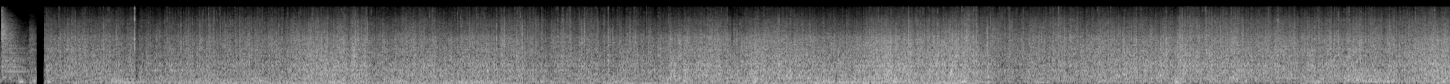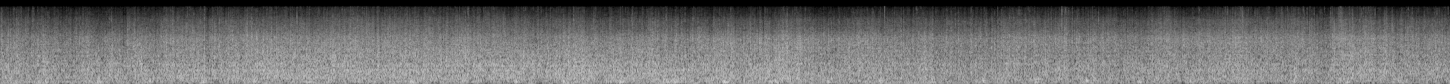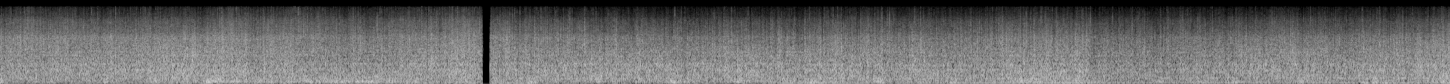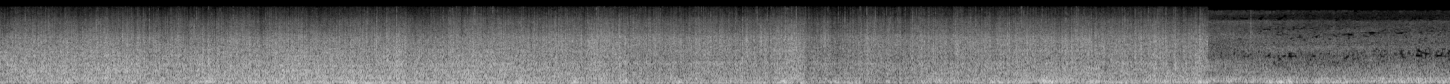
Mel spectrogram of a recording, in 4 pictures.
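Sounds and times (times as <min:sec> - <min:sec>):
heavy rain on car windscreen: 0:00.0 - 0:55.7.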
